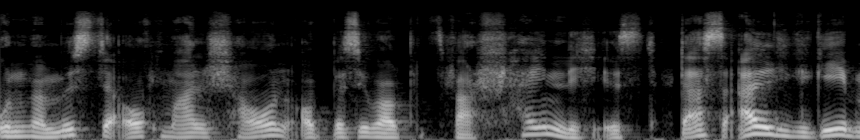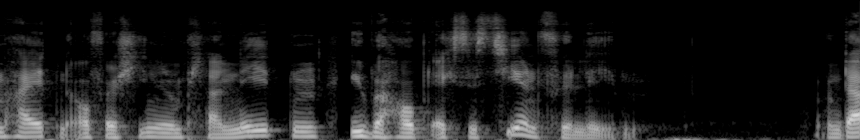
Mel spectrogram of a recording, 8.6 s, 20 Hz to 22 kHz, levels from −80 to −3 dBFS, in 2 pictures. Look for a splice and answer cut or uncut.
cut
